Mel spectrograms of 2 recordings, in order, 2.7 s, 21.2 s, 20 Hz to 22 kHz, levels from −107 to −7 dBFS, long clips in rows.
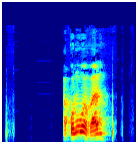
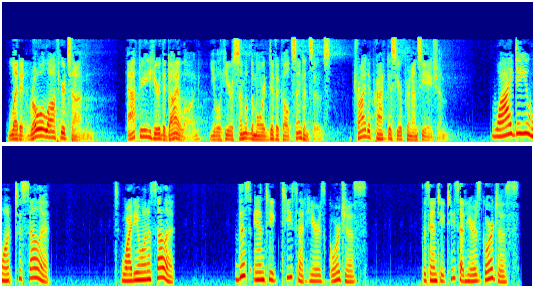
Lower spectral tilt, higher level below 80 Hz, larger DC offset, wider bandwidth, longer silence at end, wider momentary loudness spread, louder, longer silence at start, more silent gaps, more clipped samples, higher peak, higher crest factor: first, -7.5 dB/octave vs -6 dB/octave; second, -76 dBFS vs -50 dBFS; neither; second, 3.8 kHz vs 8 kHz; first, 0.6 s vs 0.35 s; about the same, 12 LU vs 14 LU; first, -17 LUFS vs -23 LUFS; first, 1.25 s vs 0.15 s; neither; neither; first, -2 dBFS vs -6 dBFS; about the same, 18 dB vs 16 dB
